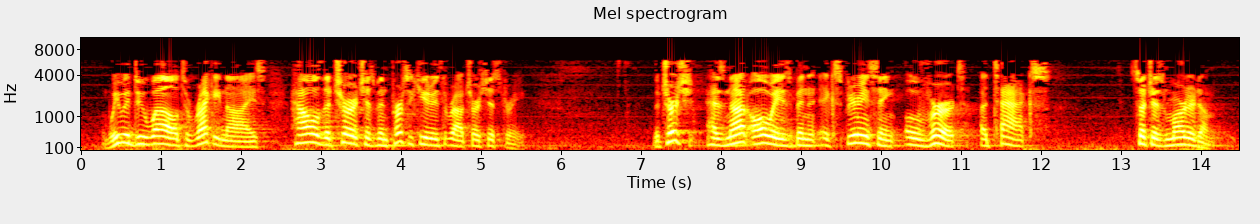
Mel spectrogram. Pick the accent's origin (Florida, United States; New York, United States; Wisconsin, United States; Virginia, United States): Florida, United States; Jacksonville; And I grew up in Jacksonville, Florida down there.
